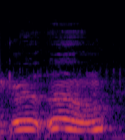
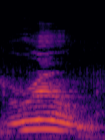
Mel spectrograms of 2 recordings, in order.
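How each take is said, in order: First: The vowel is split into two separate parts. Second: The vowel is one continuous sound. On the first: The speaker calls it wrong. "You don't say broom" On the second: The speaker calls it right. "you say broom, and the O sounds like one continuous vowel"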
